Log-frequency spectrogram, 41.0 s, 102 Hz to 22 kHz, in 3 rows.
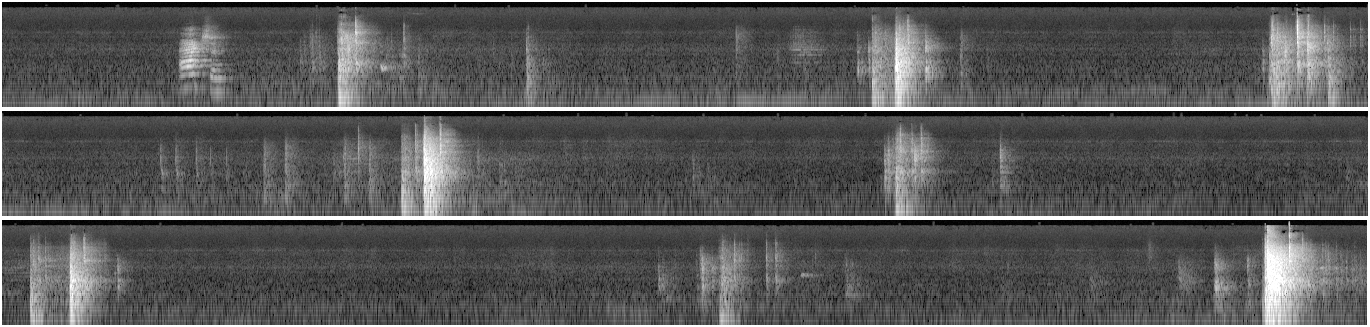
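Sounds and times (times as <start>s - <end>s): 
speech: 2.0s - 2.4s
interior apartment doors opening and closing: 2.8s - 5.6s, 7.3s - 9.8s, 12.5s - 13.8s, 15.2s - 18.8s, 22.4s - 23.9s, 27.1s - 28.7s, 33.8s - 36.1s, 38.2s - 40.9s.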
